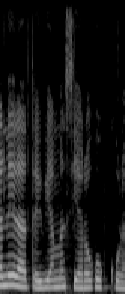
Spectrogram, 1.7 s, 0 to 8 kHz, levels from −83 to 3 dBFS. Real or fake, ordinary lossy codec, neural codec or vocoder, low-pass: real; none; none; none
